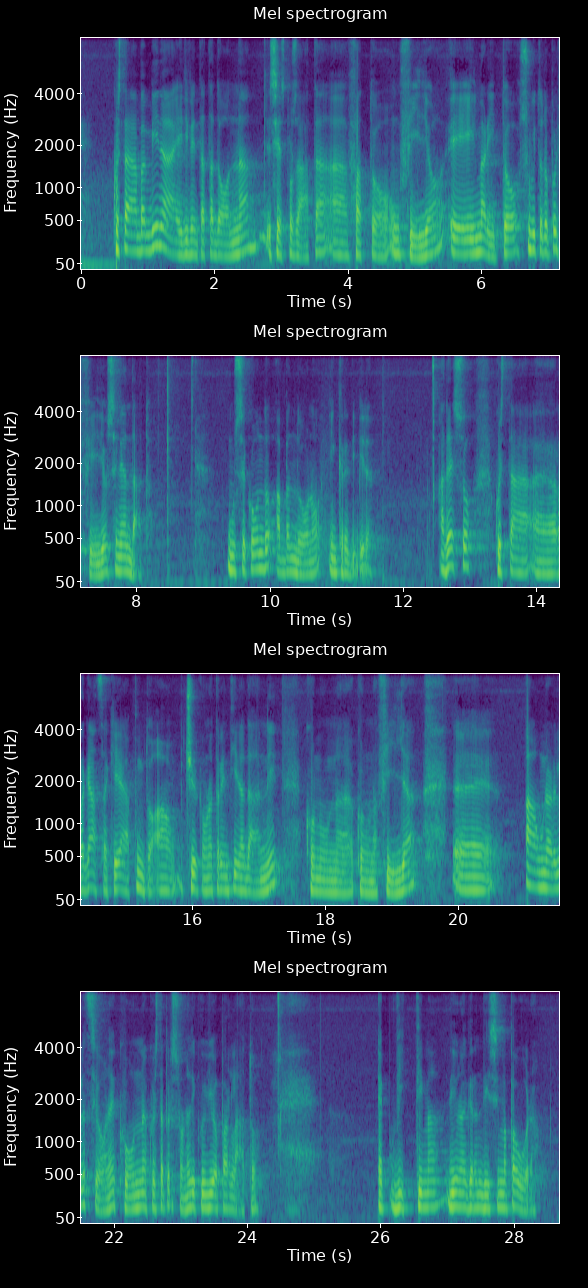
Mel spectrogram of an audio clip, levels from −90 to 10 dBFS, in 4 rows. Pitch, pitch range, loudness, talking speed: 135 Hz, 125-150 Hz, -17 LUFS, 120 wpm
